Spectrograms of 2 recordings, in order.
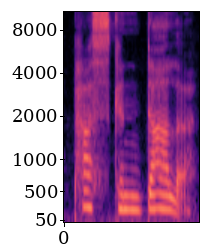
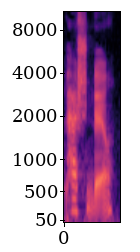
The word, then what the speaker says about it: Passchendaele: Marchand it was so strange to hear you call at Passchendaele if I may ask because that's the way I pronounce it to myself but I looked it up and it's more like Baskin dollar bless you all the Tommies call it Passchendaele just as they called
